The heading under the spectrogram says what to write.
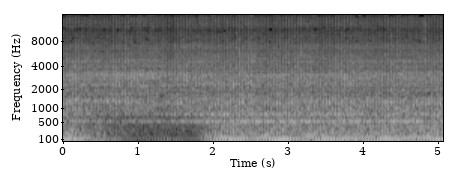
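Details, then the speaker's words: Isuzu Panther diesel after engine repair for blow-by, first start: even idle with regular, light clatter that holds steady without lumps or misses; oil filler check shows no blow-by; normal diesel idle. "Alhamdulillah mesinnya halus ternyata ini suaranya seperti ini suara mesin seperti ini rata ya"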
